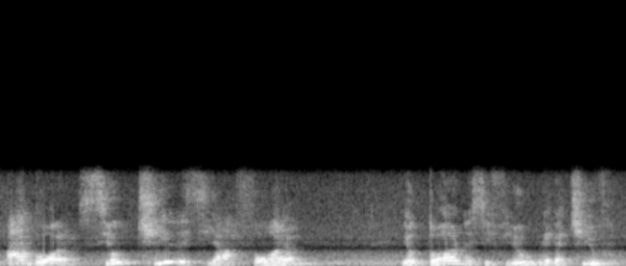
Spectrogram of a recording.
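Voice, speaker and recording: Man, Brazilian accent, language teacher, soft dark tone, repetitive didactic delivery, echoey room, muffled audio. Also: on the high side, big pitch swings, slow pace. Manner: didactic, often repeats and checks with short tag questions. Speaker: English teacher. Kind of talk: bilingual grammar lesson. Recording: dull, roomy sound with faint noise.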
